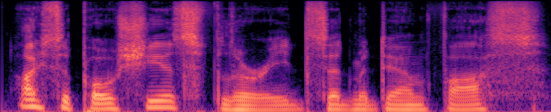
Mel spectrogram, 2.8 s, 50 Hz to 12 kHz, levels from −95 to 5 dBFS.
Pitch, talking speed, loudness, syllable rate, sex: 110 Hz, 175 wpm, -18 LUFS, 5.3 syllables/s, male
